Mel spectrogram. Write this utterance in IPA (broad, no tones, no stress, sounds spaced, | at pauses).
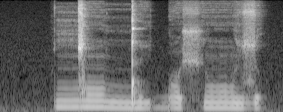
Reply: ŋ͡ǀ õ ŋ͡ǃ i ɠ ɔ ʃ õ z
